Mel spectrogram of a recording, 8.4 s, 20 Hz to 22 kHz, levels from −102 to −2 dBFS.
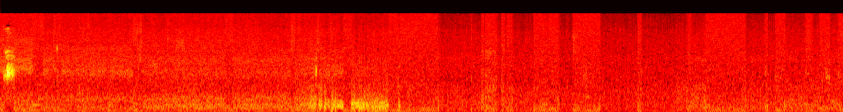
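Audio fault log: No audible faults detected in this speech recording.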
